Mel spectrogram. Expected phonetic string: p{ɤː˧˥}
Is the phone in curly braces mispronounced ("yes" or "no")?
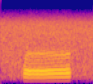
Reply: no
